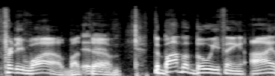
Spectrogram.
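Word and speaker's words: Baba Booey: But Ian Bolter tweeted Palter said enough of this Baba Buu stuff. And I I tweeted him back and said, "It's Baba Buoie, by the way, as long as you're going to spell it out."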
